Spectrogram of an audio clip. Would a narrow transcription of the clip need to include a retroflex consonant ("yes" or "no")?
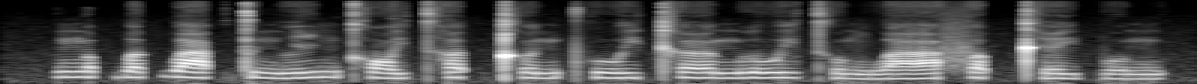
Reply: no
